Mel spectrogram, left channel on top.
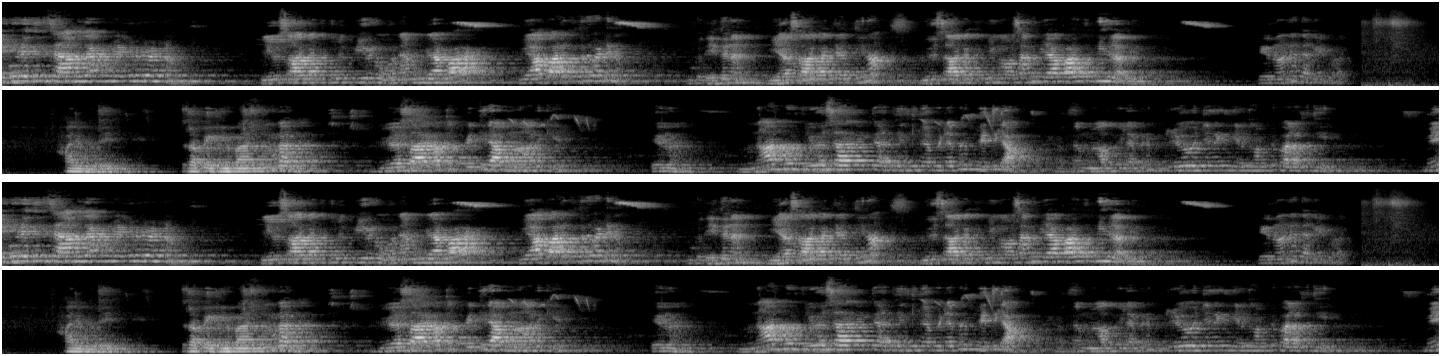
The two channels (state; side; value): identical; both; correlation 1.00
